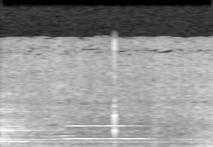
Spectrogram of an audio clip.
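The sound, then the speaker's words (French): A single drawn-out cat meow at a window, faint, rising thinly over a steady low background hum with a brief soft click partway through. “non, on n'ouvre pas la fenêtre au chat, il fait trop de bruit.”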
